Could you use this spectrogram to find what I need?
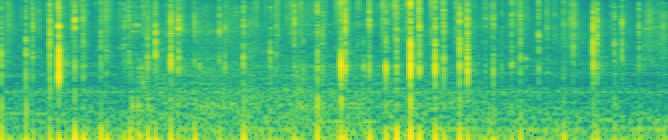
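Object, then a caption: Plastic deodorant stick container. A small white plastic deodorant stick with a green cap, a hollow container, is held in both hands near microphones and tapped quickly with fingertips and nails. Rapid, dry, hollow taps and sharp clicky nail ticks run continuously, with a low thuddy body and almost no ring after each hit.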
